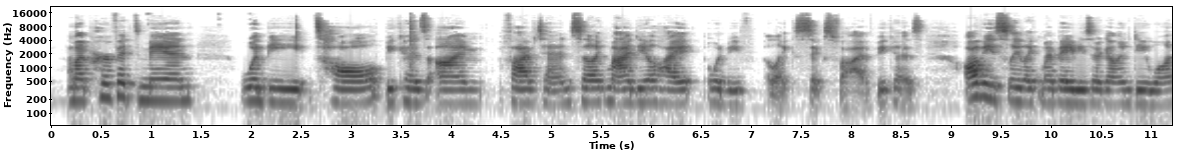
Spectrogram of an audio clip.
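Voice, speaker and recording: A woman with an American accent speaks at a fairly low pitch. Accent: slight country accent, stronger when excited. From US South, Florida and North Carolina. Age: 20s. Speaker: beauty and fashion vlogger. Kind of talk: casual Q&A vlog.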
